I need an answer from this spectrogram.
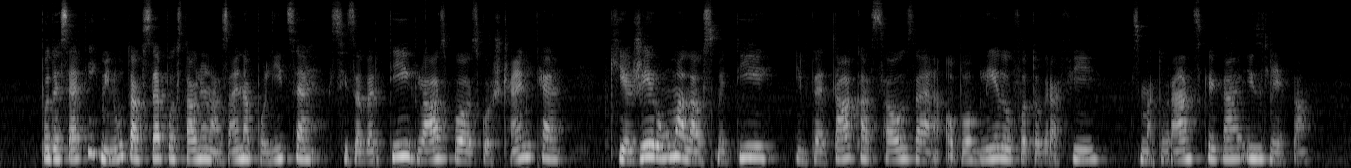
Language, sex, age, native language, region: Slovenian, female, 18-29, Slovenian, Drava region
